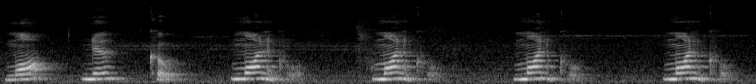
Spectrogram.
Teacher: So there are 3 syllables and stress is on the first one.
